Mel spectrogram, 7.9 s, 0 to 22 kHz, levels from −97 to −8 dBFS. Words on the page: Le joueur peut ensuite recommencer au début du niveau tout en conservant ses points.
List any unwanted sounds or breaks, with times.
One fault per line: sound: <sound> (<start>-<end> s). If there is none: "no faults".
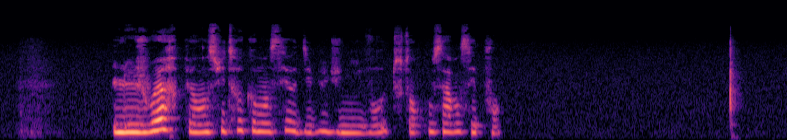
no faults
